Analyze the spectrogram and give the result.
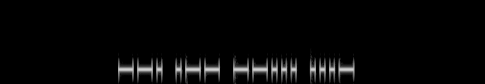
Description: Morse code, heard as a keyed tone, about 25 wpm, 700 Hz. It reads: GW7V
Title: DXCC-100 Call Signs - 4 Characters - 25wpm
